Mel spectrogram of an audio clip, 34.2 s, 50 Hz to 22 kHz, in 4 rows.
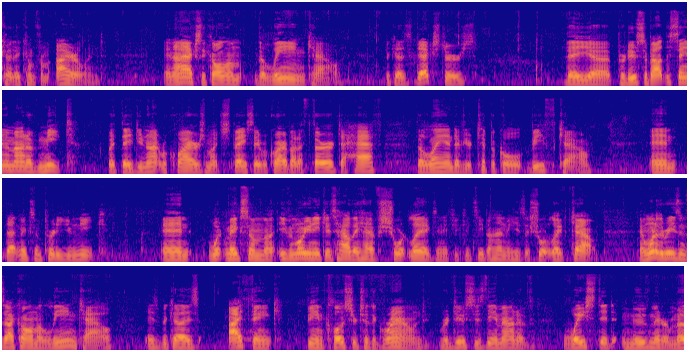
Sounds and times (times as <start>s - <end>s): Speech: 0.0s - 1.3s, 2.0s - 6.0s, 7.0s - 16.0s, 16.6s - 18.5s, 19.1s - 34.2s.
